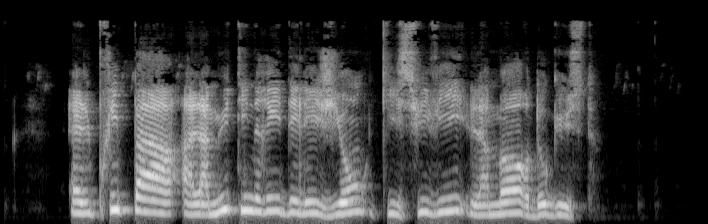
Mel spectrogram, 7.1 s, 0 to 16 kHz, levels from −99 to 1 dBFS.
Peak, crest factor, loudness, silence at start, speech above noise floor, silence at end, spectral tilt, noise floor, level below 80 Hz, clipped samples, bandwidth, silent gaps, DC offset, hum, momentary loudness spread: -2 dBFS; 18 dB; -18 LUFS; 0.7 s; 65 dB; 1.15 s; -5 dB/octave; -83 dBFS; -64 dBFS; under 0.1%; 11.5 kHz; none; under 0.1%; none; 10 LU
